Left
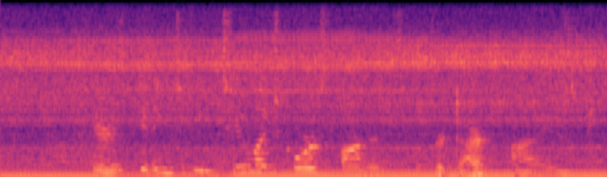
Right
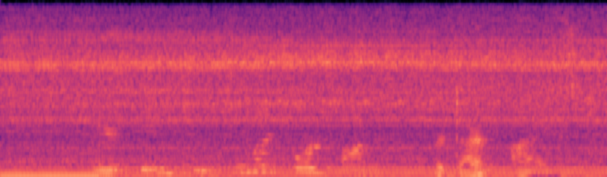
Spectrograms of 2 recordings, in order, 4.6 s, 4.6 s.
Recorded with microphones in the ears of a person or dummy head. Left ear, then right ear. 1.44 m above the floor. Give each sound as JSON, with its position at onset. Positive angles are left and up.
{"t": 0.7, "sound": "a woman speaking", "side_deg": 75, "distance_m": 4.5}
{"t": 3.3, "sound": "a woman speaking", "side_deg": -5, "distance_m": 1.5}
